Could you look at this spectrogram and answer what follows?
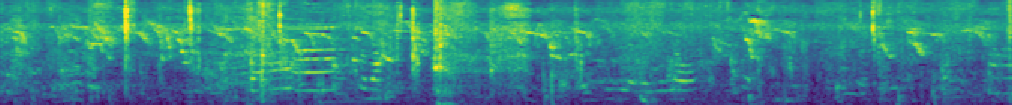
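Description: Chickens clucking on and off, with a few sharp clicks in between, the loudest about three seconds in.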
